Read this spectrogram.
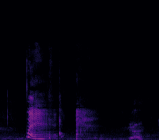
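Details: One-week-old baby girl with newborn hiccups: brief, abrupt little catches of breath with soft squeaky voicing, about three or four in three seconds.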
